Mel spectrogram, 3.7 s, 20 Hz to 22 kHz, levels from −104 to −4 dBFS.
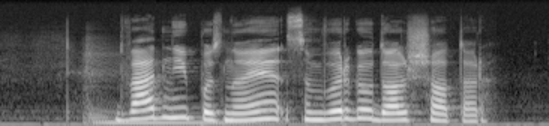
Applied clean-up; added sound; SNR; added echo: none; Guitar; 17 dB; none.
